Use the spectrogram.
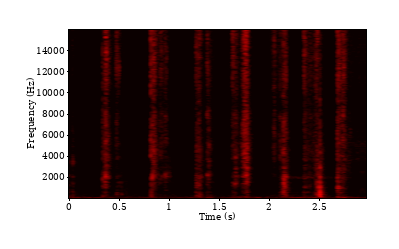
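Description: Morgan Greer tarot cards are shuffled by hand in a steady series of crisp riffling bursts, about seven in three seconds, close and fairly quiet with no talking.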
